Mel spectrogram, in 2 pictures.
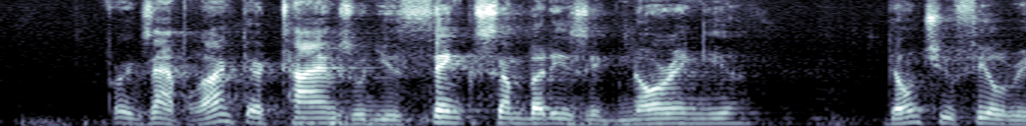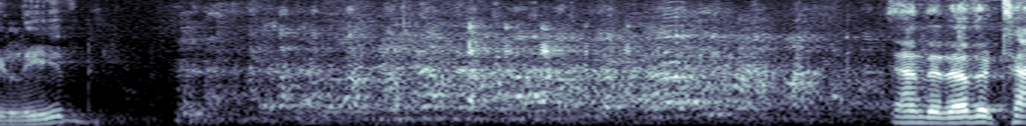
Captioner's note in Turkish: Gülüşmeler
